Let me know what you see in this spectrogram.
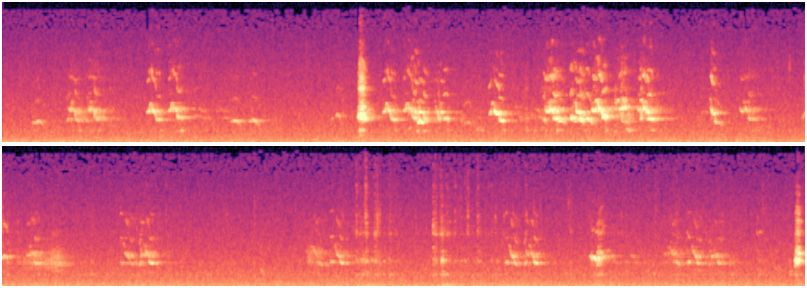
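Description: Birds chirping and chattering in quick clusters of short high calls, busiest from about three and a half to seven seconds in. A sharp click comes at the start of that busy stretch and another at the very end.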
